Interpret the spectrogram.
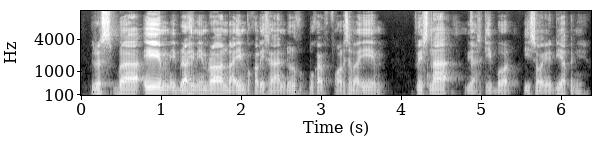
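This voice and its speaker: His tone stays steady and a touch mellow, pitched fairly low and paced slightly fast. With a Jakarta Indonesian accent and a congested, slightly nasal sound left over from a recent cold, he co-hosts a podcast full of slang and casual joking.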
